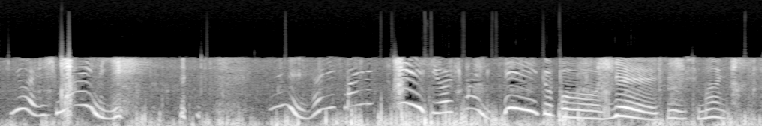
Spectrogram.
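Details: Australian Cattle Dog, a red heeler making a submissive smile, producing a dense run of yodel-like whines that swoop up and down, ending in longer wavering moans; soft background rustling throughout.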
